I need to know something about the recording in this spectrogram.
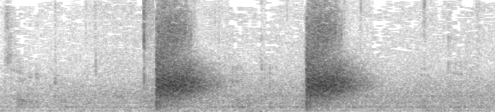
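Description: Two sharp, whip-like hits a little under a second apart, each with a brief hissing tail.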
